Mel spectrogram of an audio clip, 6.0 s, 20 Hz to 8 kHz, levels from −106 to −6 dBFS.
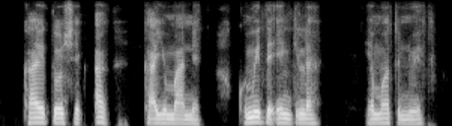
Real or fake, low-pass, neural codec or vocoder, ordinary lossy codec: real; 7.2 kHz; none; Opus, 16 kbps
